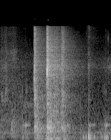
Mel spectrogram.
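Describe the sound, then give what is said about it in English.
A door swings shut with a scraping rush and a sharp clack, followed a moment later by a softer thud as it settles. No one speaks. “Shut the door.”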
